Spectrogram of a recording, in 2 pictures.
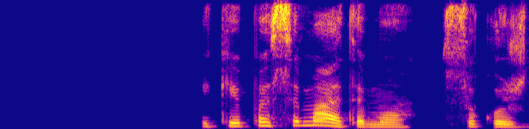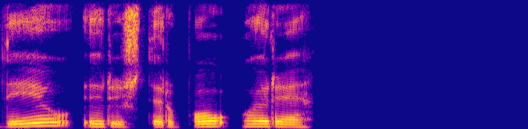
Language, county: Lithuanian, Klaipėda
